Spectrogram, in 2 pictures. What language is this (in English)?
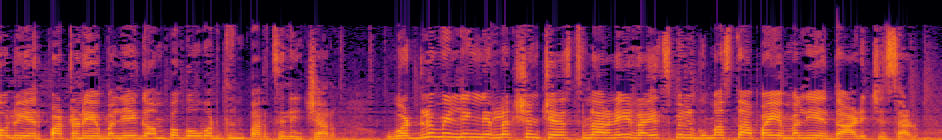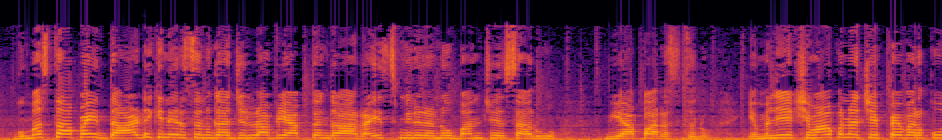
Romanian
